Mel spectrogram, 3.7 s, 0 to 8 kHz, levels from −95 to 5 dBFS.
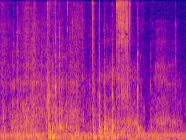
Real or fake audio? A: real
